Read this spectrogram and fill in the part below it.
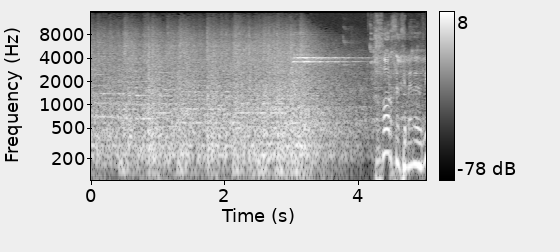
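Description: A crowd cheers and shouts loudly in a large echoing hall, then dies down.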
